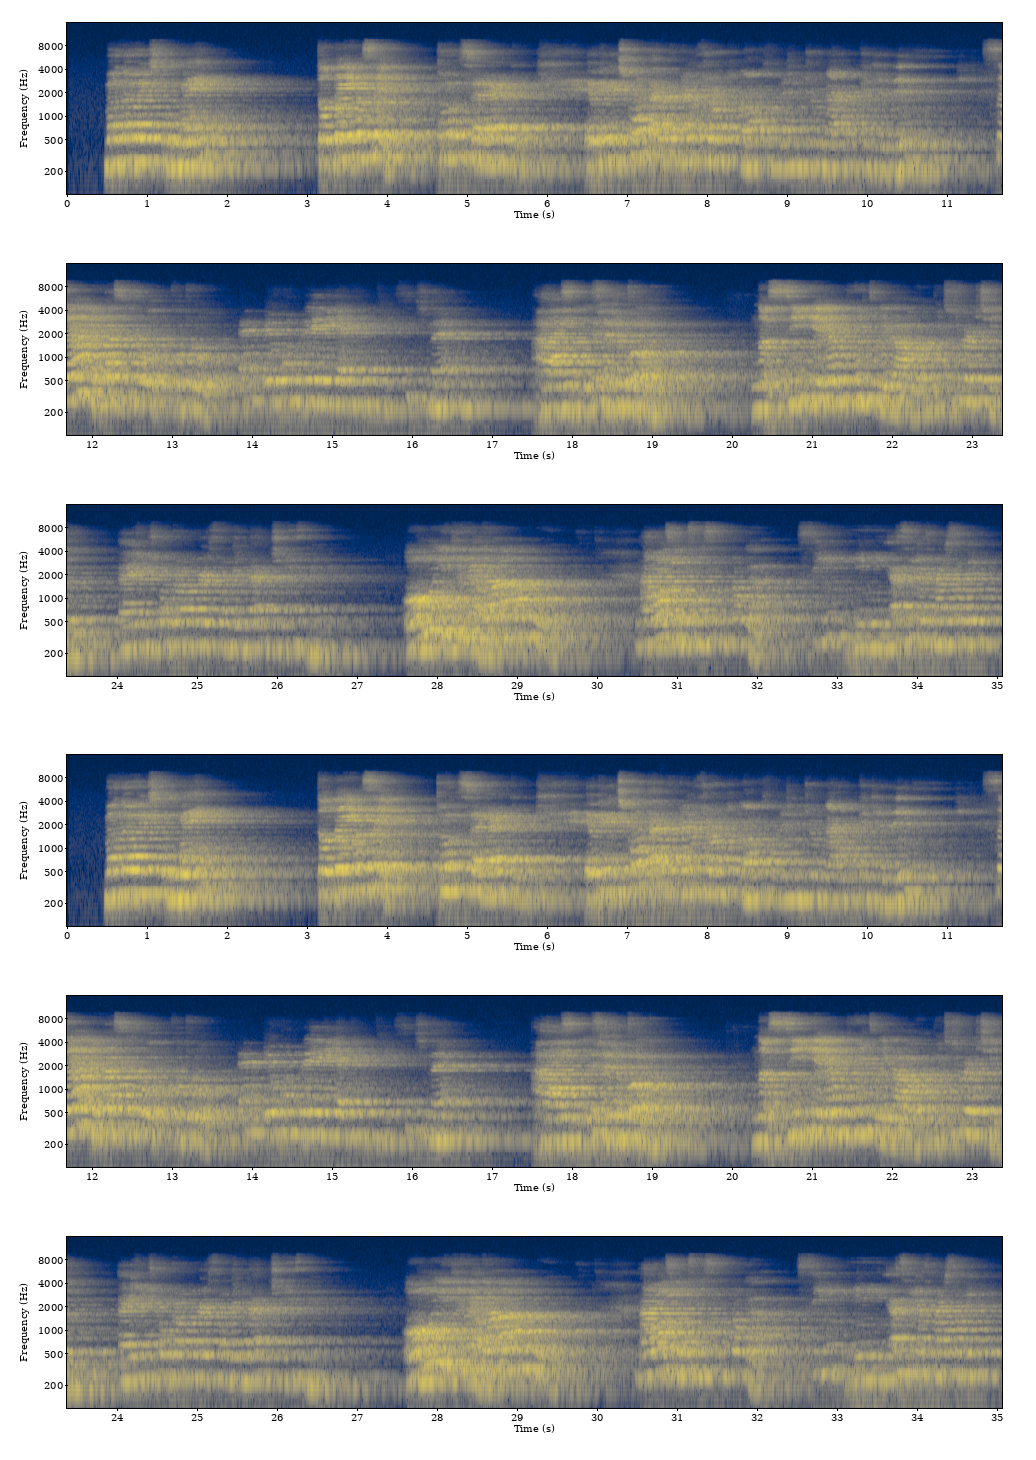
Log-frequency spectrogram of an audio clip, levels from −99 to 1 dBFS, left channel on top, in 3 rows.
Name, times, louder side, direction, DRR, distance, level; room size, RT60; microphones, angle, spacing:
voice 1, 0.5-1.8 4.6-10.6 11.1-11.3 12.0-12.2 13.8-16.5 17.5-19.0 19.9-20.0 24.0-26.5 27.7-27.9 28.2-28.7 30.2-31.0 32.5-34.7, right 1 dB, 55° right, -9 dB, 1.0 m, -22 dB
voice 2, 3.1-4.0 11.5-13.5 17.6-19.1 20.2-23.6 27.6-29.5 30.5-32.1, equal, 20° left, -15 dB, 1.1 m, -19 dB
4.4 x 2.7 x 2.5 m, 2.9 s
head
